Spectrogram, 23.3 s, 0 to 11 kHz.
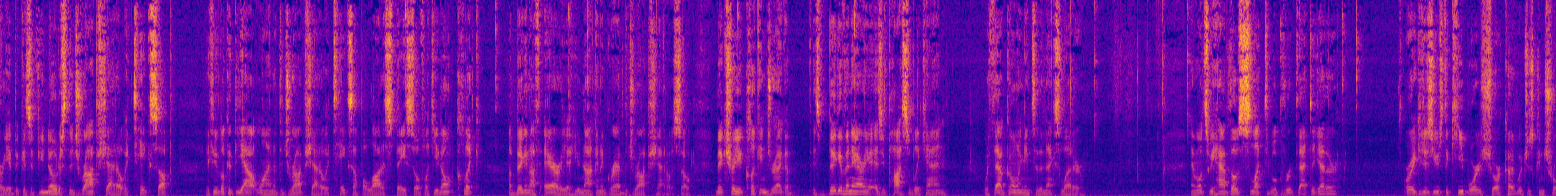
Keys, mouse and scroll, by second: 1.0-1.3 ctrl+scroll up 2, 6.4-8.0 drag, 8.8 click, 10.1 ctrl+z, 10.5 ctrl+scroll down 2, 11.4-13.3 drag, 13.6 click, 14.0-14.6 ctrl+scroll down 2, 16.4 click, 17.3 1, 17.7 click, 20.4 click.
